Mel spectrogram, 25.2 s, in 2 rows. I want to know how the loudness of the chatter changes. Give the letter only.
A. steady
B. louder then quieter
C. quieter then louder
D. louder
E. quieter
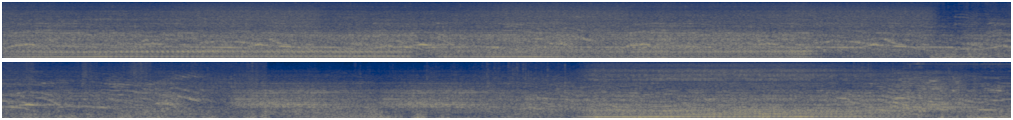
A.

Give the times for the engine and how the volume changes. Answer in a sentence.
You can hear the engine from 0.0 to 10.3 s, at a steady volume; and from 19.7 to 25.1 s, getting quieter.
